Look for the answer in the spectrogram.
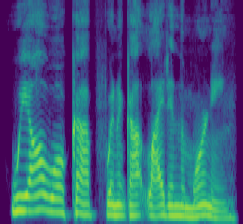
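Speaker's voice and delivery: ordinary delivery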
